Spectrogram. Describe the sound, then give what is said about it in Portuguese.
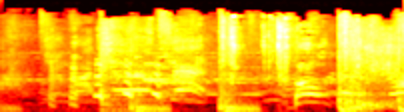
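Rifle gunfire rings out at a shooting range in three loud, sharp bursts spaced roughly a second apart, with people talking in between and over the shots. “Aí no outro dia a gente foi no stand de tiro e dá tiro.”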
